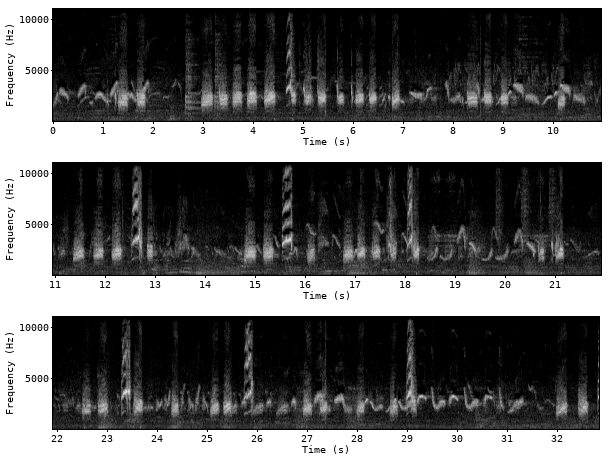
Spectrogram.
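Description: Female Chinese hwamei giving its 'te' call: runs of rapid, harsh chattering notes, each run lasting a second or two, with a few sharp rising notes. This call is prized by keepers for stirring male hwameis up.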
